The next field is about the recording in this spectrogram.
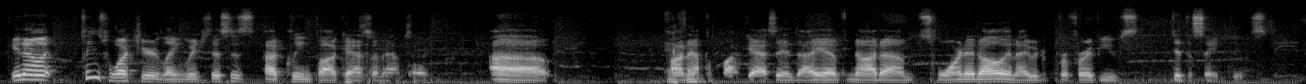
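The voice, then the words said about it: Stern teacher-like voice. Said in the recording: “I brought up my teacher voice.”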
